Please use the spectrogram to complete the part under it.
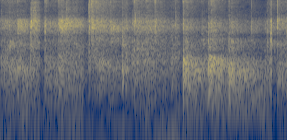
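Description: Children clap for their classmates in a classroom, a dense, steady patter of many small hands lasting a moment, fairly close and loud with no talk over it.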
